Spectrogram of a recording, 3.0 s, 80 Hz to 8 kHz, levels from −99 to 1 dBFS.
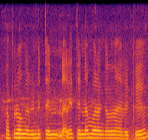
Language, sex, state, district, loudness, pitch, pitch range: Tamil, female, Tamil Nadu, Kanyakumari, -15 LUFS, 210 Hz, 200-215 Hz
